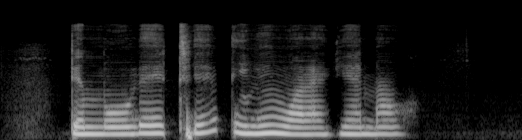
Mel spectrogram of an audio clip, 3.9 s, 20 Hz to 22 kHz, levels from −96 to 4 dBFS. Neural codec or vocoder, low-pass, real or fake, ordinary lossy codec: codec, 44.1 kHz, 1.7 kbps, Pupu-Codec; 10.8 kHz; fake; none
